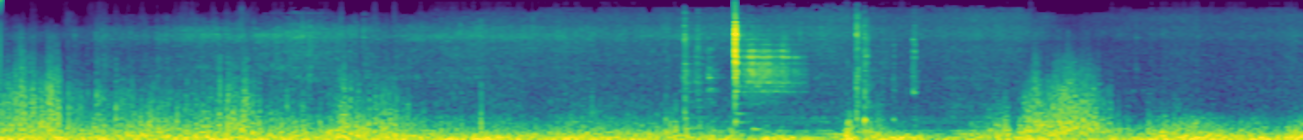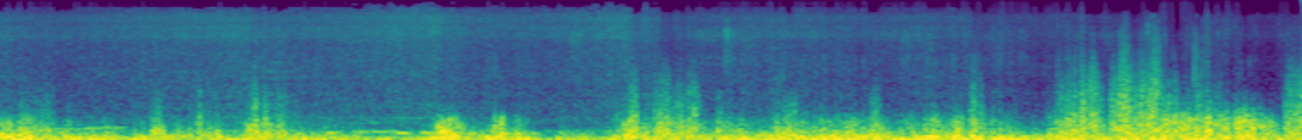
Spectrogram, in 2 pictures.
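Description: Wind rumbles loudly and gusts past outdoors.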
